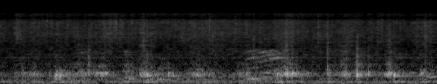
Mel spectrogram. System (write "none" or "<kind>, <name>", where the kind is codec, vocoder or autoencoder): vocoder, Vocos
